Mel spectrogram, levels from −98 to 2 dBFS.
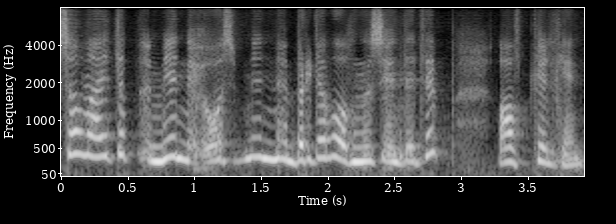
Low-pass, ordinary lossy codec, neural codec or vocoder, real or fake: none; none; codec, 16 kHz, about 1 kbps, DyCAST, with the encoder's durations; fake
